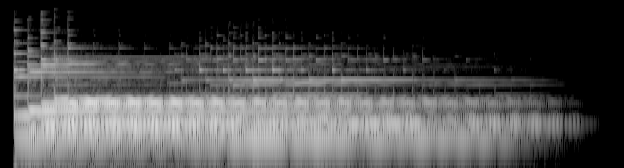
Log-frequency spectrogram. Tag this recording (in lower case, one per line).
classical music
music
keyboard (musical)
piano
musical instrument
xylophone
